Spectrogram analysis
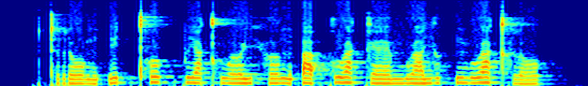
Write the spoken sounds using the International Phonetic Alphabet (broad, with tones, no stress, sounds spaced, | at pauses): t r oː˩˦ ŋ ʔ i˦˥ t̚ pʰ o˥˩ k̚ p i˦˥ a̯ kʰ w ɤː˧ j h ɤː˦˥ ŋ ʔ a˥˩ ʔ k u˥˩ a̯ k ɛː˧ m u˧ a̯ j ɯ˥˩ k̚ m u˥˩ a̯ kʰ l o˦˥ k̚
